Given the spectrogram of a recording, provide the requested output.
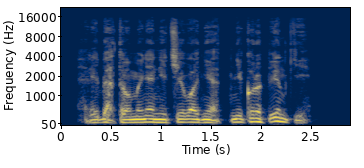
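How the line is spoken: Frightened old man mumbling. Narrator (Russian): Испуганно пробормотал старик

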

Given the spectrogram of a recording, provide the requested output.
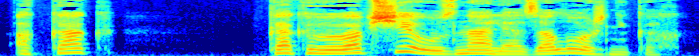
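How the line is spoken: Strained forced speech. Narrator (Russian): выдавила из себя я

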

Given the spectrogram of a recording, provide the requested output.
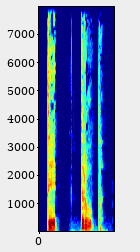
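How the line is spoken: Strained, forced out. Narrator (Russian): выдавил

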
